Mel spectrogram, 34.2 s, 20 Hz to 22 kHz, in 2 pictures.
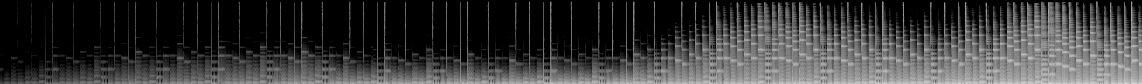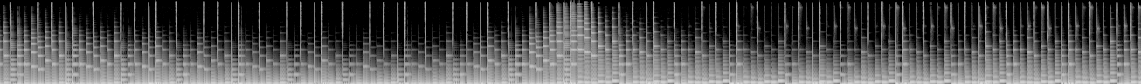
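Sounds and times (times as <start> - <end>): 
Pro-One and Monotribe synthesizers playing in sync: 9.6 - 34.2.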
